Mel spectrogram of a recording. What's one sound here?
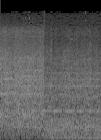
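Potatoes tumble and knock against a metal mesh.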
